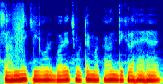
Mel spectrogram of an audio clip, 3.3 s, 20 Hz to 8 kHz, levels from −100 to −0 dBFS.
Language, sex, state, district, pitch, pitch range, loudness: Hindi, male, Bihar, Patna, 115 Hz, 110-120 Hz, -12 LUFS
